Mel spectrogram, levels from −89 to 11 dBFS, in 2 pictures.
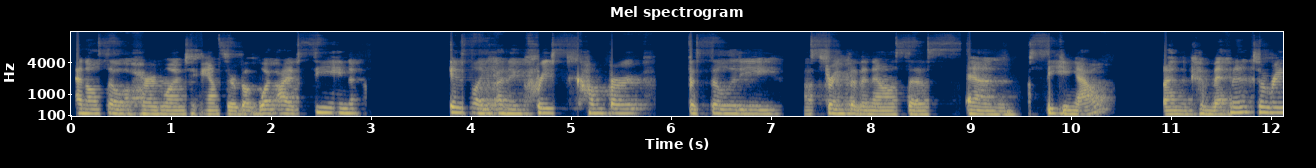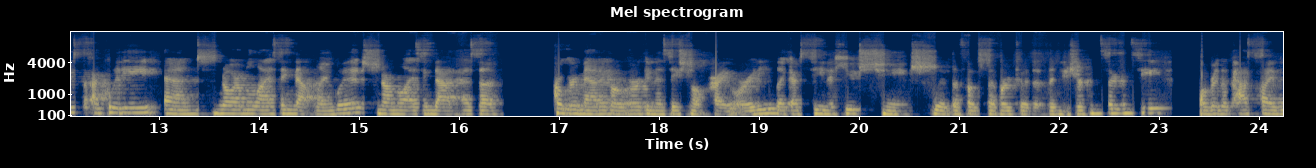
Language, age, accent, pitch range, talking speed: English, 30-49, American, 150-180 Hz, 145 wpm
